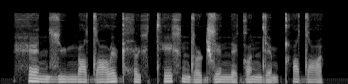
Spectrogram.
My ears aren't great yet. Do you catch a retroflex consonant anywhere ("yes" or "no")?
yes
